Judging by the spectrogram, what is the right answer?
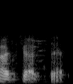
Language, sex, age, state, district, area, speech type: Bengali, male, 60+, West Bengal, Darjeeling, rural, conversation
